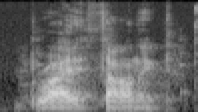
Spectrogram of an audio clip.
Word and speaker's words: Brythonic: And I'll say brythonic. Hey, brythonic. Brythonic. Short I, not long.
